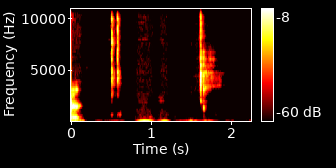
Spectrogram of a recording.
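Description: Two computer mouse clicks about a second apart, over a steady low hum.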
